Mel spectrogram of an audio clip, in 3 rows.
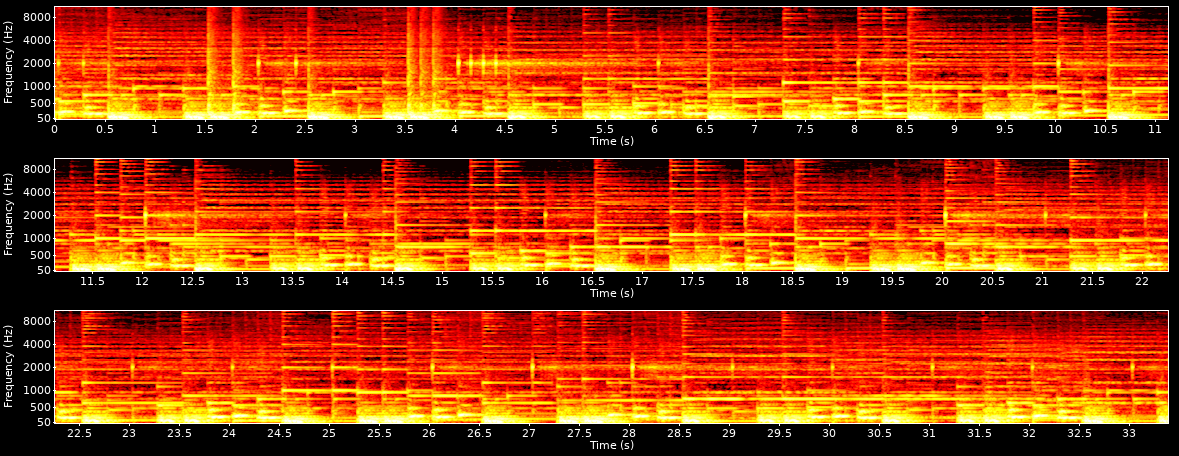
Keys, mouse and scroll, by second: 3.6 Tab, 6.3-9.4 drag, 10.1 click, 11.7 Delete, 14.1-14.7 scroll up 1, 15.0 click, 15.6 alt+shift+click, 16.5 s, 21.7 Tab, 23.4-28.5 drag, 30.1-31.1 drag, 31.1-33.3 right drag.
